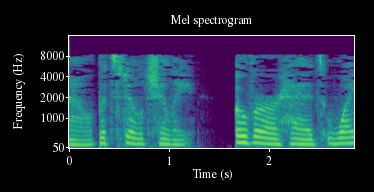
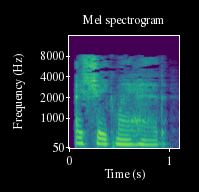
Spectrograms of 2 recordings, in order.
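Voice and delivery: ordinary delivery

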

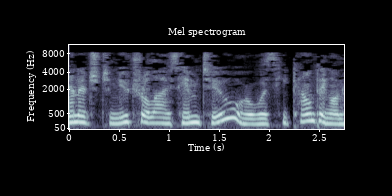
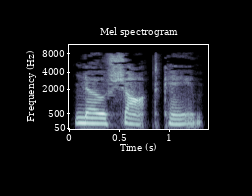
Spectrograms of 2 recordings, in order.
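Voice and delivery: ordinary delivery

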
